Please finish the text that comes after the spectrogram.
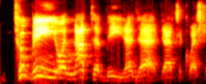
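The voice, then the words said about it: Put-on theatrical accent. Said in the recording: “if I come on with this accent, being as natural and honest as I can”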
